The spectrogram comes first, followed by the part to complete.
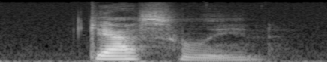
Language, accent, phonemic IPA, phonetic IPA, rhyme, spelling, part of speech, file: English, US, /ˈɡæs.ə.liːn/, [ɡæsɵˈlin], -iːn, gasoline, noun / adjective, En-us-gasoline.ogg
- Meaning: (noun) 1. A flammable liquid consisting of a mixture of refined petroleum hydrocarbons, mainly used as a motor fuel; petrol 2. Any specific kind of this fuel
